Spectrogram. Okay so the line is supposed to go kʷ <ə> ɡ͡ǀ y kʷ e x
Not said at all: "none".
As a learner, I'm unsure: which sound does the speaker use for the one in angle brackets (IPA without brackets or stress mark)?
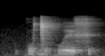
ə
